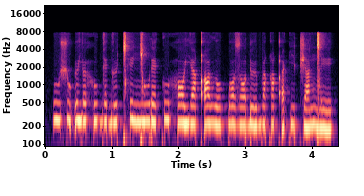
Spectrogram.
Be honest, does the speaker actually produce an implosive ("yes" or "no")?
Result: yes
